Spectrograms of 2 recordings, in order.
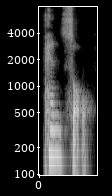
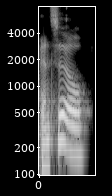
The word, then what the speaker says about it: pencil: But if you look at a word like pencil, the stress is on the first syllable. It is not pronounced ill, it is pronounced ol. Pencil. Not pencil, but pencil.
